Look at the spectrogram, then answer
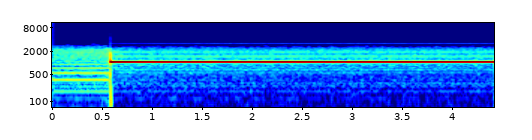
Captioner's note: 1050 HZ tone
